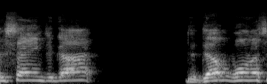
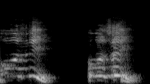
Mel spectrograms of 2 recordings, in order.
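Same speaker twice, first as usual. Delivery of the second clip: much higher, incredulous scoff; scoffing Pharisee. Retold or imitated. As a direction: sneer the question up high. Pharisees questioning Jesus, acted.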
